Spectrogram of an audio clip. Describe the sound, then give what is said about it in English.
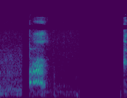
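A female pet cat lets out a loud meow that trails off, followed after a short silence by the start of a second meow. No one speaks. “my kitty agrees.”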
